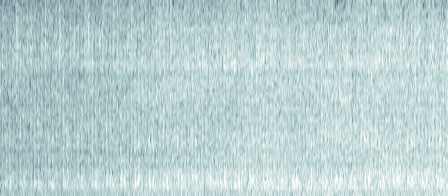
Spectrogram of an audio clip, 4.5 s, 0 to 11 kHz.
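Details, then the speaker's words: 1959 John Deere 730 two-cylinder tractor, sat outside about a year and a half, just started with good oil pressure: steady even popping about three and a half beats a second, no misses or knocks; normal idle. "Okay. That's nice to hear it running. Well, that runs pretty good."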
